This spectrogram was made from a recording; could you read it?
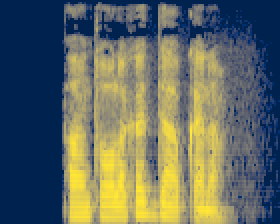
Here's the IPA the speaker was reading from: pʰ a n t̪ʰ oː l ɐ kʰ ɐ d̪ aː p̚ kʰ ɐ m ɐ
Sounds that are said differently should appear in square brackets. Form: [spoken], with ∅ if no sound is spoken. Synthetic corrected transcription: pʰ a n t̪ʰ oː l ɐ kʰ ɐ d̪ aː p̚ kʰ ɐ [n] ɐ

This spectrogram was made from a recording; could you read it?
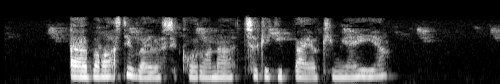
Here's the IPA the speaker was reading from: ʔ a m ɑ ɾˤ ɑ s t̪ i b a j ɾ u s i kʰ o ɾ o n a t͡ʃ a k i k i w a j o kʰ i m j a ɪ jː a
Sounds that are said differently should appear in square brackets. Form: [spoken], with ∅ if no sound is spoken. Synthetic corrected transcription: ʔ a [b] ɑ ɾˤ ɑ s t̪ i [v] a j ɾ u s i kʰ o ɾ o n a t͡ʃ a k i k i [b] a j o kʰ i m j a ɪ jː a

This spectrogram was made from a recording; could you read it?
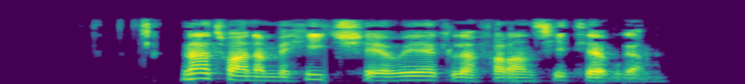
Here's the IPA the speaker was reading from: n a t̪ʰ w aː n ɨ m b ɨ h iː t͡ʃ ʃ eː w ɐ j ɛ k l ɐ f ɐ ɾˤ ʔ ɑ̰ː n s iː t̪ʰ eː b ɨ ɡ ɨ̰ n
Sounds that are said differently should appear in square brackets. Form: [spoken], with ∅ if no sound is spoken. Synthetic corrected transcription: n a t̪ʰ w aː n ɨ m b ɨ h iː t͡ʃ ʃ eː w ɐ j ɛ k l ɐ f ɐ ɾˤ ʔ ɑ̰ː n s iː t̪ʰ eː b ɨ ɡ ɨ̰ [m]

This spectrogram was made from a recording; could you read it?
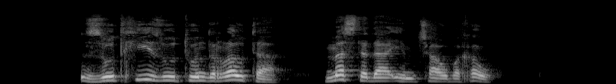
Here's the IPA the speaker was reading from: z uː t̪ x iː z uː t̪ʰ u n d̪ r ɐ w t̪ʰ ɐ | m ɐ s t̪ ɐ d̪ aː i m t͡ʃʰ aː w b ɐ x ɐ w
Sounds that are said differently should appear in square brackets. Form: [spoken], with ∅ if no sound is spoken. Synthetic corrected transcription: z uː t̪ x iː z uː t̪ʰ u n d̪ r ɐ w t̪ʰ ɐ | m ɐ s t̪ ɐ d̪ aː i m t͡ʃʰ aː w b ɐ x ɐ w

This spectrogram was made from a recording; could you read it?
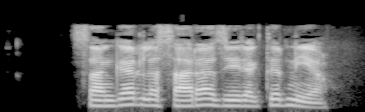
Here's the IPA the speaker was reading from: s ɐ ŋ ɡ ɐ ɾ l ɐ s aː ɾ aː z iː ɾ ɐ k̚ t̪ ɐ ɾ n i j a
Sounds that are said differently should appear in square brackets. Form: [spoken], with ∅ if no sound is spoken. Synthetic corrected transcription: s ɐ ŋ ɡ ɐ ɾ l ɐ s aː ɾ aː z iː ɾ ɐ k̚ t̪ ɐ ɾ n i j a

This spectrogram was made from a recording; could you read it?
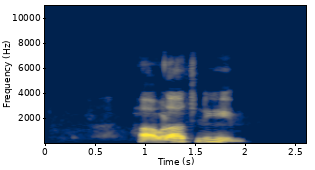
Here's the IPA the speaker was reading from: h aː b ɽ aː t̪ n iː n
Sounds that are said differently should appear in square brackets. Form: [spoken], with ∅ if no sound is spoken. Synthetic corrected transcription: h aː [w] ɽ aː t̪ n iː [m]

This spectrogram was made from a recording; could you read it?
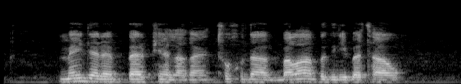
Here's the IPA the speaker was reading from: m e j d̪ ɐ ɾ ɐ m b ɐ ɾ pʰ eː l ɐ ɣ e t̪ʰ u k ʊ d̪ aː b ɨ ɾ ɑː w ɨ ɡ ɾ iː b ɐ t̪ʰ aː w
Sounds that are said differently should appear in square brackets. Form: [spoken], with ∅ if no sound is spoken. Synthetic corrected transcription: m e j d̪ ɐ ɾ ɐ [∅] b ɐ ɾ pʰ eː l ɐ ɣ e t̪ʰ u [x] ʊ d̪ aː b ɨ [l] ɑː [b] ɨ ɡ ɾ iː b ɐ t̪ʰ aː w

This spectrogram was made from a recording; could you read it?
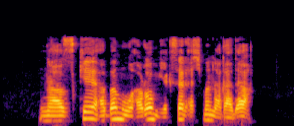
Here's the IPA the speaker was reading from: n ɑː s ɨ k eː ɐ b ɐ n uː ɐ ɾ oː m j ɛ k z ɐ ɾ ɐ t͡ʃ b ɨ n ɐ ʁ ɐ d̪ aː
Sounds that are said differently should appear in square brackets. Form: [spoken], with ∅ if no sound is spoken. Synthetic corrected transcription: n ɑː [z] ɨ k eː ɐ b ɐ [m] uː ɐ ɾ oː m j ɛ k [s] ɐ ɾ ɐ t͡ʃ [m] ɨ n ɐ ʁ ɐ d̪ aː

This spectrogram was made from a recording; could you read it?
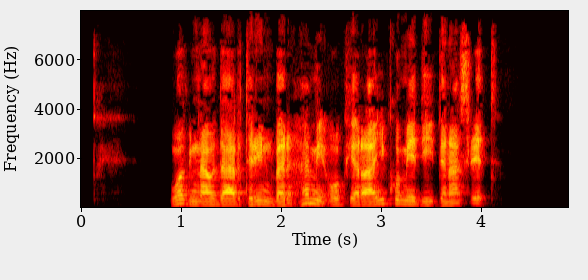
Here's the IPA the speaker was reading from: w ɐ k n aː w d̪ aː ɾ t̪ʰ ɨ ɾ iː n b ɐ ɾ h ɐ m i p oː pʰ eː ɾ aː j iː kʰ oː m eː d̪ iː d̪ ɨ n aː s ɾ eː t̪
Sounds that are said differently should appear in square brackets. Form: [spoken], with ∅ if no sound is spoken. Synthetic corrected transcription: w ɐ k n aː w d̪ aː ɾ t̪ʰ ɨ ɾ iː n b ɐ ɾ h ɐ m i [ʔ] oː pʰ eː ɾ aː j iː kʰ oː m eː d̪ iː d̪ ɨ n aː s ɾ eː t̪

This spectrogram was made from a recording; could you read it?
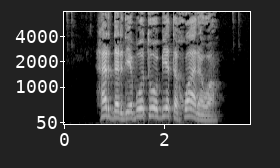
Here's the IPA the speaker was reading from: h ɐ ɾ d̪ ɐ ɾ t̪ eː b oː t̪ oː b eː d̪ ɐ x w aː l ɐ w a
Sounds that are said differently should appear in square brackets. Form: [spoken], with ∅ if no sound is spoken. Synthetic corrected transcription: h ɐ ɾ d̪ ɐ ɾ [d̪] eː b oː t̪ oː b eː [t̪] ɐ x w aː [ɾ] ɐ w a

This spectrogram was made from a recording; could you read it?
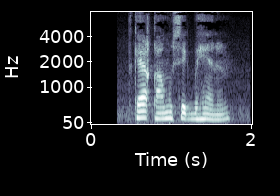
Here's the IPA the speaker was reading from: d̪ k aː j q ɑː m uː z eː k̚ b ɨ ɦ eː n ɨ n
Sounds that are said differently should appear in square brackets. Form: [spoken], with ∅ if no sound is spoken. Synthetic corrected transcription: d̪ k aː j q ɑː m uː [s] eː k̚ b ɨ ɦ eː n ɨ n

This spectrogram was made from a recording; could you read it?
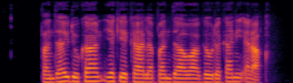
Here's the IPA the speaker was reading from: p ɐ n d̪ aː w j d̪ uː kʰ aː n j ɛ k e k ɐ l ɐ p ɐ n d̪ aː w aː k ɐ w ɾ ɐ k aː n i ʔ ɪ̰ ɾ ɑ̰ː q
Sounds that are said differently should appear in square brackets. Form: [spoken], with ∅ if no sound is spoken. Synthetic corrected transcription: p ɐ n d̪ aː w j d̪ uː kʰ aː n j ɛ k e k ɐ l ɐ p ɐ n d̪ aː w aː [ɡ] ɐ w ɾ ɐ k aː n i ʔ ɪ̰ ɾ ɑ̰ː q

